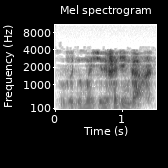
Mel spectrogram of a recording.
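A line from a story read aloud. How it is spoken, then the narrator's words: Rude reply. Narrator (Russian): грубо ответил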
